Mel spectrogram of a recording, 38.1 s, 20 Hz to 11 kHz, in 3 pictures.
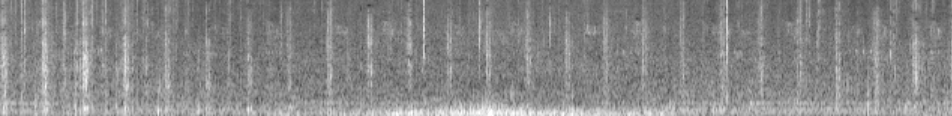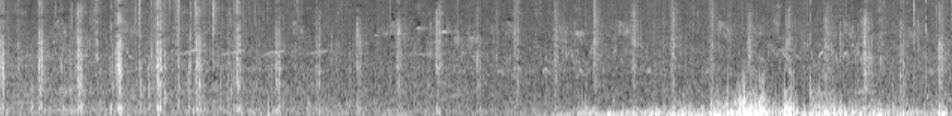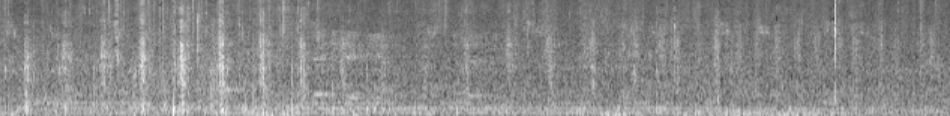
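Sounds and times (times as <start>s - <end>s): horse hoofbeats: 0.0s - 38.0s.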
